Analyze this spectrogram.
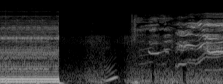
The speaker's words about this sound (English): He loves that buzzer. I do.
